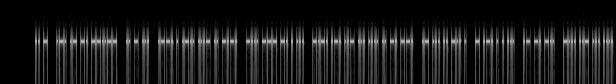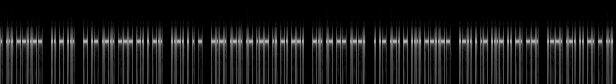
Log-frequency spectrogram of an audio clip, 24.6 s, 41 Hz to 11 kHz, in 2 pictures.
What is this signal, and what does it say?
Morse code, heard as a keyed tone, about 44 wpm, 700 Hz. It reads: IT RAN, ITS PELVIC BONES CRUSHING ASIDE TREES AND BUSHES, ITS TALONED FEET CLAWING DAMP EARTH, LEAVING PRINTS
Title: A Sound Of Thunder 45wpm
